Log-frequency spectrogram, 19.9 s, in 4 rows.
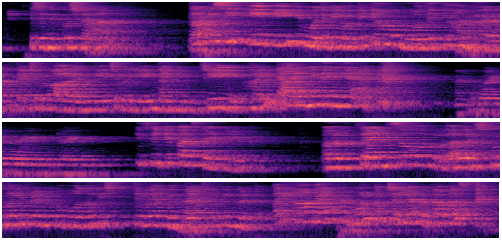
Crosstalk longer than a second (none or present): none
